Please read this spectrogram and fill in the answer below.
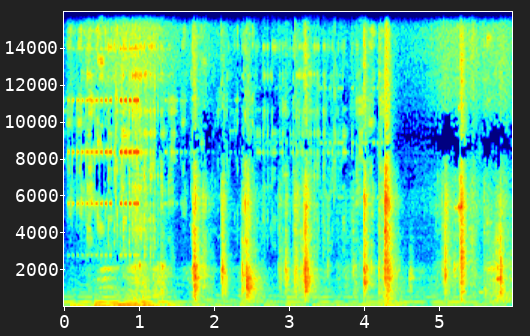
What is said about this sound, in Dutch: Tot het moment dat hij de deur opendoet, denken we alleen maar na hoe we hem zo lang mogelijk aan de praat kunnen houden.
